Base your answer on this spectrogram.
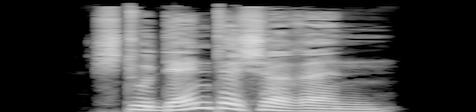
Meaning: inflection of studentisch: 1. strong genitive masculine/neuter singular comparative degree 2. weak/mixed genitive/dative all-gender singular comparative degree
- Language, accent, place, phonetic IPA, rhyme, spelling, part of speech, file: German, Germany, Berlin, [ʃtuˈdɛntɪʃəʁən], -ɛntɪʃəʁən, studentischeren, adjective, De-studentischeren.ogg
